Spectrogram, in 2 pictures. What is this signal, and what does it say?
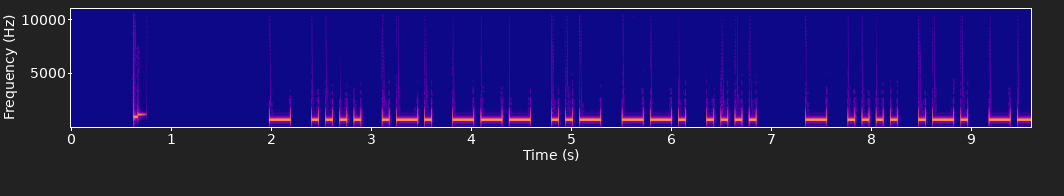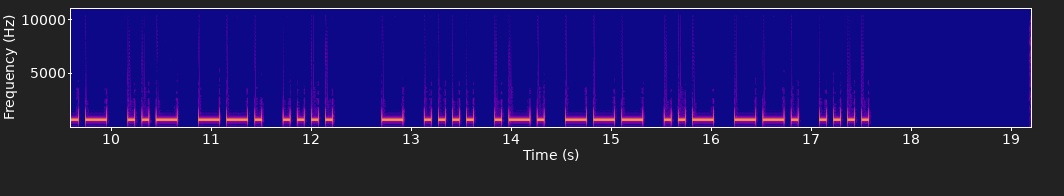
Morse code, heard as a keyed tone, about 17 wpm, 700 Hz. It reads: THROUGH THROUGH THROUGH
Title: Top 200 Words Repeated 17wpm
